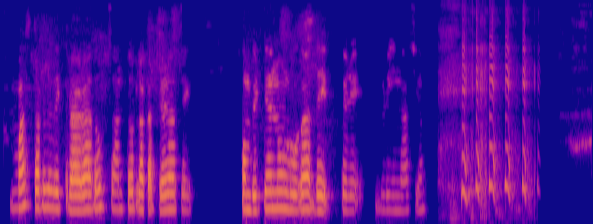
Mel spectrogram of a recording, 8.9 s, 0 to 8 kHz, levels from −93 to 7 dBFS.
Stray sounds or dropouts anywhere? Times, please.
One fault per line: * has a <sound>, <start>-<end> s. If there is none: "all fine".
* has a laugh, 6.6-8.1 s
